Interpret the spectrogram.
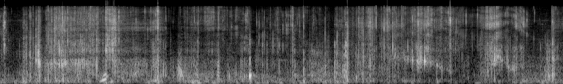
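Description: Close-miked mouth sounds of biting into and chewing a wrap of rice and soy-marinated seafood in a sheet of laver, a dense run of short clicks and crackles.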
